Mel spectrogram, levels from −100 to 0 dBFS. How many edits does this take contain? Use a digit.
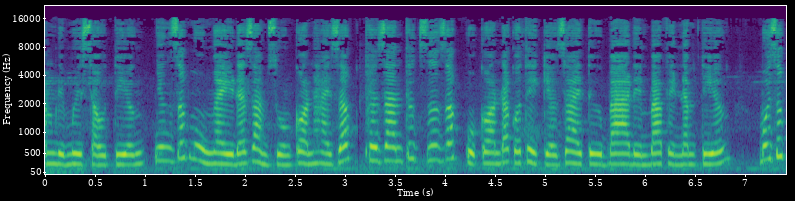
2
